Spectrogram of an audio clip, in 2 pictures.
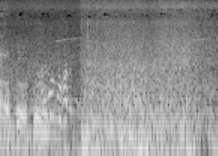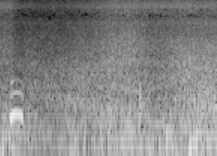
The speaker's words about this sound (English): Yeah, it was chilly and the waves were crashing, but I loved it. I loved being on a tall ship.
